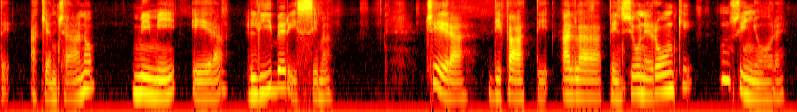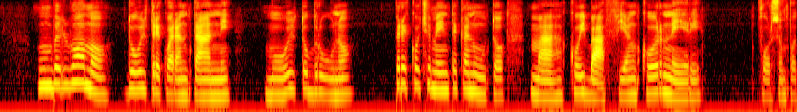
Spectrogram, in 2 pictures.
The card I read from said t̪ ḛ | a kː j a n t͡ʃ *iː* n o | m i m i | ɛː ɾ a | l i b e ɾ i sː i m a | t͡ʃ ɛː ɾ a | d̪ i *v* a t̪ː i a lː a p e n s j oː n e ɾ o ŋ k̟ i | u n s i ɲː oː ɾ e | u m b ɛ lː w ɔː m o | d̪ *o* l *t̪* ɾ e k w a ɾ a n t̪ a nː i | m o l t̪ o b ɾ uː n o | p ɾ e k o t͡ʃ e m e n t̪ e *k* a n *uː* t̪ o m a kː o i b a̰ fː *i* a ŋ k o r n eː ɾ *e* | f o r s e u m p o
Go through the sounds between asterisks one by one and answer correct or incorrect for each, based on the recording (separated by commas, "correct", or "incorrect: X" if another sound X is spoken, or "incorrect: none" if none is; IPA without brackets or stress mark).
incorrect: aː, incorrect: f, correct, correct, correct, correct, correct, incorrect: i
